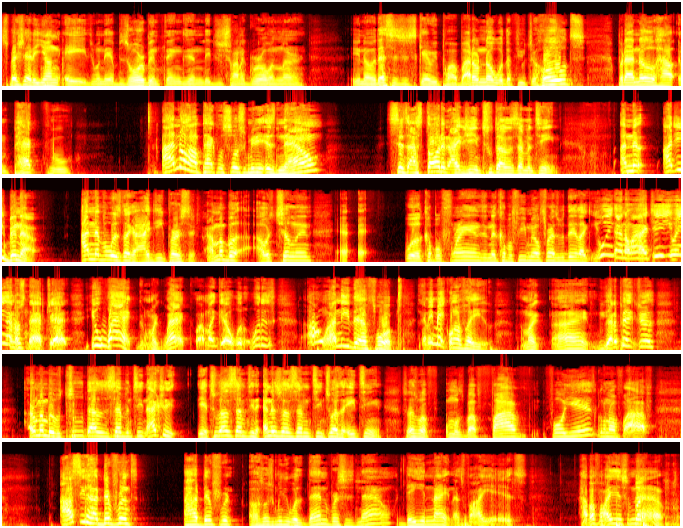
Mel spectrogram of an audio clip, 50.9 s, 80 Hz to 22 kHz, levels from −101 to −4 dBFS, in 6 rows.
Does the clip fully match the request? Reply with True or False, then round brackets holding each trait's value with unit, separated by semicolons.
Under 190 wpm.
False (200 wpm)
